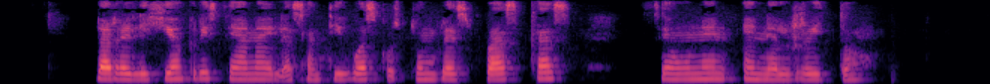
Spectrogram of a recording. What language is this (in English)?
Spanish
